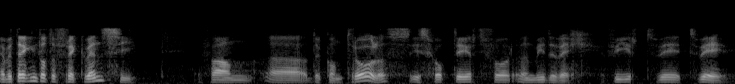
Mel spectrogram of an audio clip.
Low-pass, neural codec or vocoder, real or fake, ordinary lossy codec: 5.4 kHz; none; real; none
